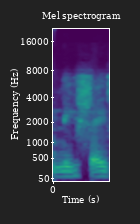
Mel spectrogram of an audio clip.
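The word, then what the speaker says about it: Nechez: support them right so we got nishay sweets and that's spelled n e c h e z sweets s-w-e-e-t with a z and you can find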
